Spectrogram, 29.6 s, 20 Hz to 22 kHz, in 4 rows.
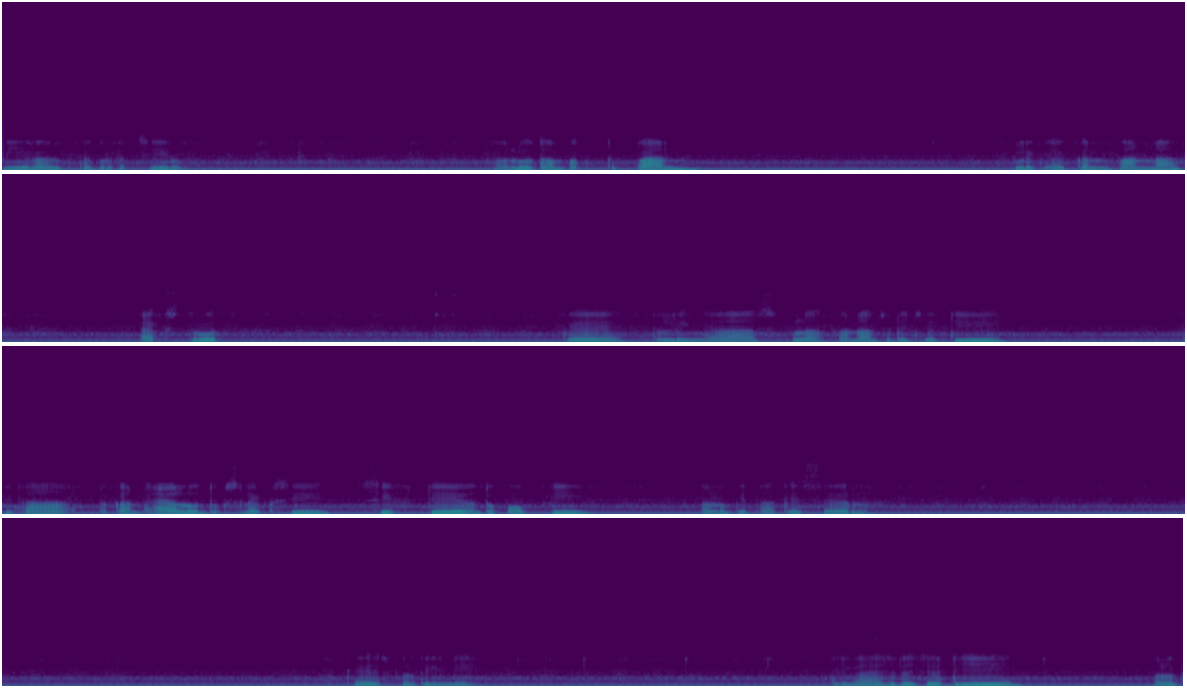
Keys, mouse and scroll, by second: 2.2 KP_1, 7.6 z, 8.5 e, 10.7 a, 11.1 z, 15.2 l, 17.6 shift+d, 18.6 z, 24.2 z, 24.6 a, 25.0 Tab, 25.2 z, 26.0 z, 27.2 KP_1.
